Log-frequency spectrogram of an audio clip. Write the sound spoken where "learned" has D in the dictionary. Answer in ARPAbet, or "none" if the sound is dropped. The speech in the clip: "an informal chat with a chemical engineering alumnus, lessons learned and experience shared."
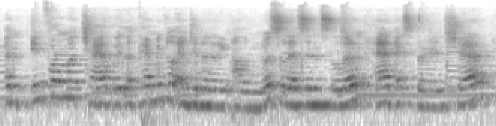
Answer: none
